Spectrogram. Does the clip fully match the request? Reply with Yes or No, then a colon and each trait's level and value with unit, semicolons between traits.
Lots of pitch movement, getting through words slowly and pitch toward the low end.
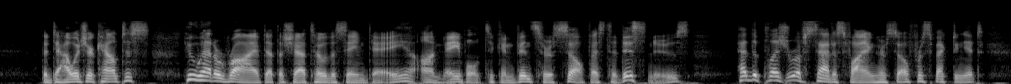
No: wide, 6.5 semitones; average, 170 wpm; low, 115 Hz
